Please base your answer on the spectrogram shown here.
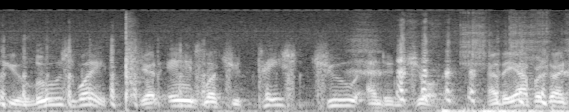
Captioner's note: laughs; laughs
